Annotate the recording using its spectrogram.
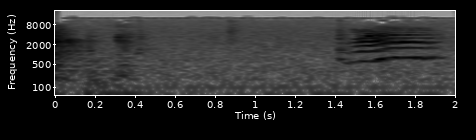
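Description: A domestic cat meowing once, about one and a half seconds in: a short call that rises and then falls in pitch.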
